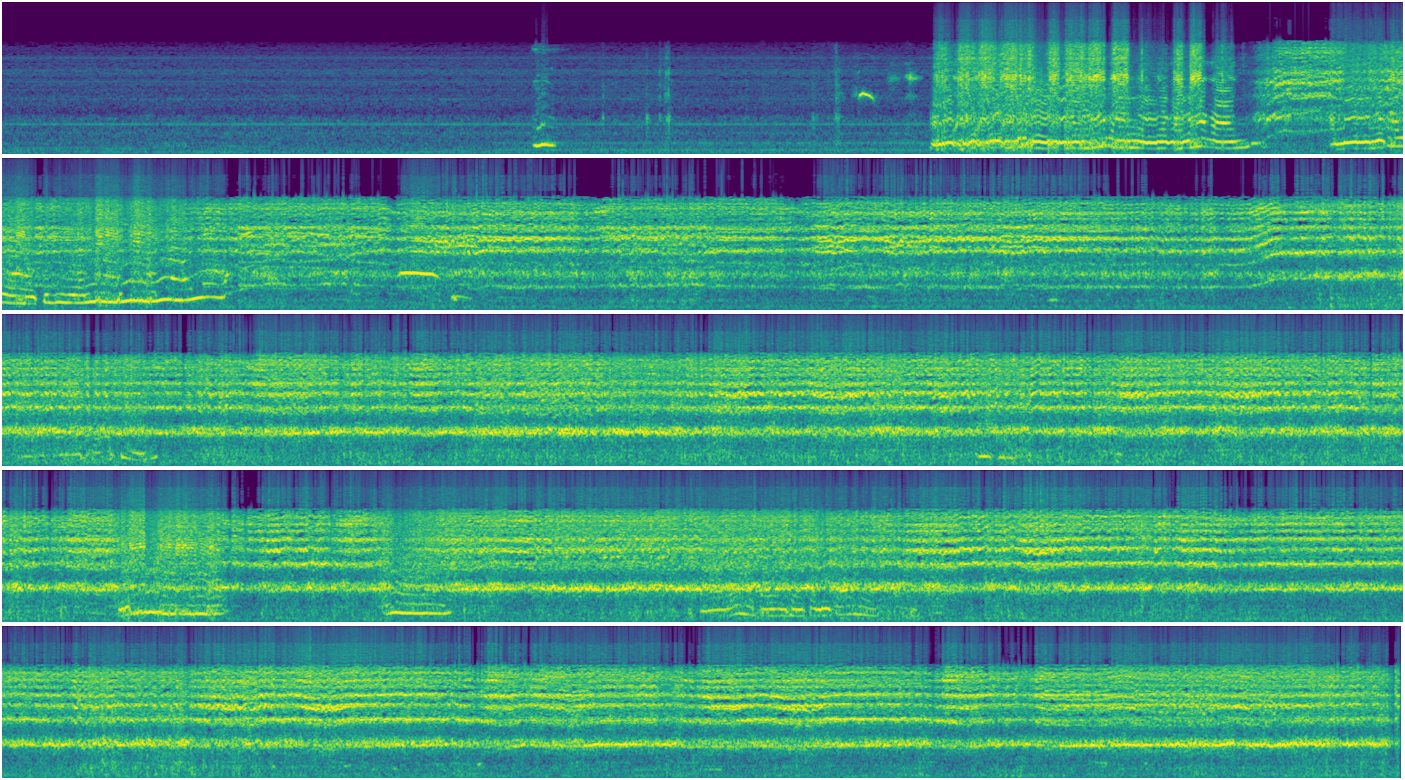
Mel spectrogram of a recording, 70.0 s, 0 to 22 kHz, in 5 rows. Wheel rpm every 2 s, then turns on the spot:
0, 0, 0, 0, 0, 10, 90, 160, 160, 160, 160, 160, 160, 200, 230, 220, 220, 230, 220, 230, 220, 220, 230, 220, 210, 230, 230, 230, 230, 220, 220, 220, 230, 220, 220.
10-12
